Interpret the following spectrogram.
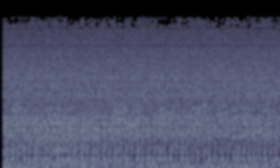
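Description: Steady outdoor background noise with a low hum that does not change.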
